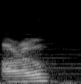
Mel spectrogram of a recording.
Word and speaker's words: Haro: It's pronounced Aro.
